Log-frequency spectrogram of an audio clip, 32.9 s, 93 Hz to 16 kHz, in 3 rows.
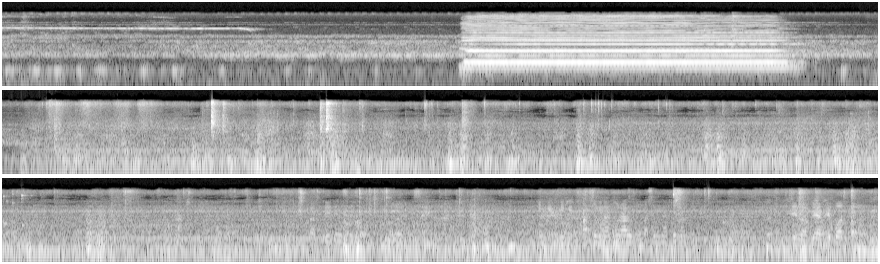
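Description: A diesel locomotive's horn sounds one loud, steady blast of several pitches together for about four seconds, signalling the train's departure. It follows a long, high, steady whistle at the start. From about 11 seconds in comes the low rumble of a passenger coach rolling on the rails, with scattered clicks and knocks.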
